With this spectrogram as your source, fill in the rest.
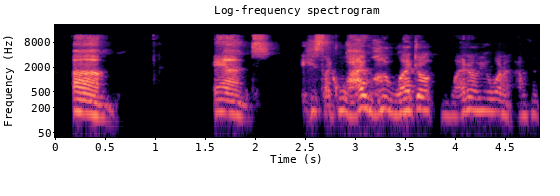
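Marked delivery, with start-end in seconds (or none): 2.8-4.9 put-on Israeli accent, man's voice. Retelling declining a holiday party invitation, in Avner's Israeli accent. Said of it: "I always use his accent".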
